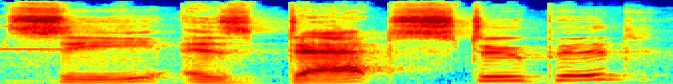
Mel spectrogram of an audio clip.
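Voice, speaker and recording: A man's voice: medium pitch, big pitch swings, slow pace, pitched above the performer's own voice. A man voicing a whiny, defensive teenage girl writer who drags out her words in petulant indignation.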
